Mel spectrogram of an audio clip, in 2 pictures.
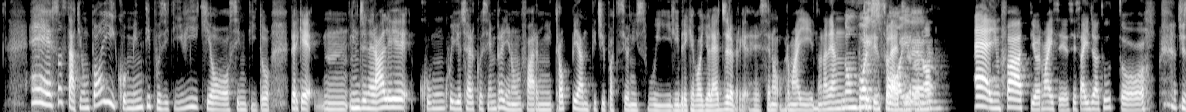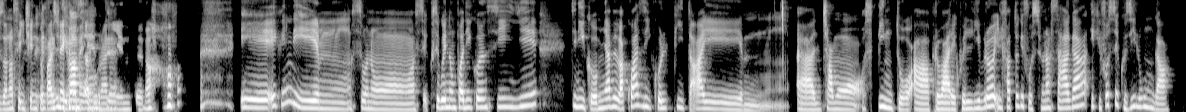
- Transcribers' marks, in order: laughing while speaking: "che non servono a niente, no"; giggle
- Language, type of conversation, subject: Italian, podcast, Qual è un libro che ti ha lasciato il segno?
